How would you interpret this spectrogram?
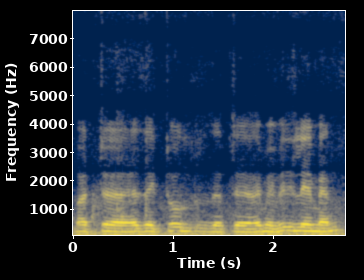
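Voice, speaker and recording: A man's voice: fairly low pitch, flat delivery, moderate pace. A man with a Bangladeshi accent, an activist for migrants' rights, speaking hesitantly with many fillers at a conference. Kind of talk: conference remarks. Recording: distant mic with background noise.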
